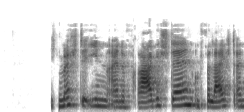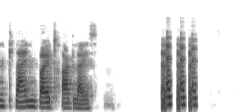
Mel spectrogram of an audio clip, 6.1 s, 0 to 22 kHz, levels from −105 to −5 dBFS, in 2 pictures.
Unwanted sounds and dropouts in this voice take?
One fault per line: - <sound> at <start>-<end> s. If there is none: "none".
- laugh at 5.1-5.5 s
